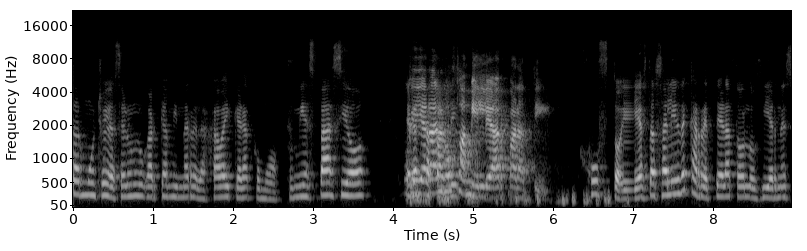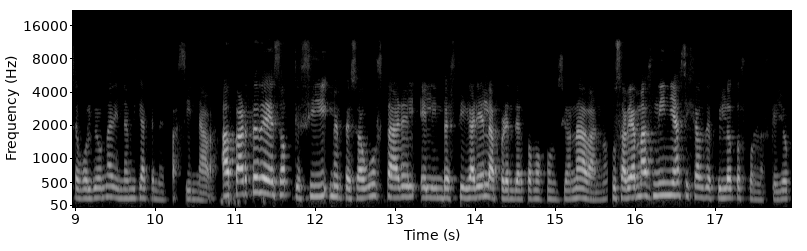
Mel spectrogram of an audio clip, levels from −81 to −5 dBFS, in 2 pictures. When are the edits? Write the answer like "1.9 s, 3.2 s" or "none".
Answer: 11.7 s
